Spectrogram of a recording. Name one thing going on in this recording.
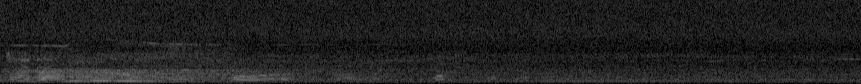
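A small model plane's motor buzzes faintly overhead.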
